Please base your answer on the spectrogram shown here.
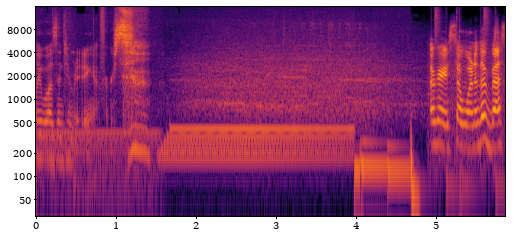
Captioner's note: audience cheering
